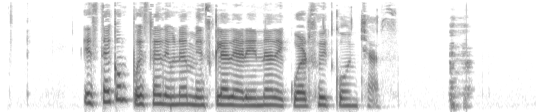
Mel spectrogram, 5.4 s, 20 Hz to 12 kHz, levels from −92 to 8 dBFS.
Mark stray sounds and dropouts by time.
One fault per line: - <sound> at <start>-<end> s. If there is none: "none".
- cough at 4.5-4.8 s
